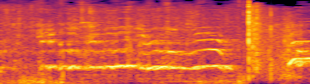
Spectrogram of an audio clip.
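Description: A woman's long, high-pitched shriek of fright, held on one slightly wavering pitch, with a single sharp click near the end.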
